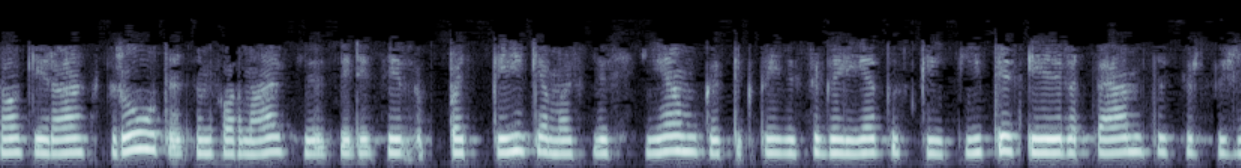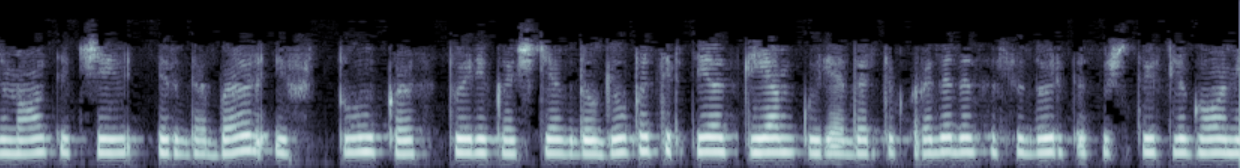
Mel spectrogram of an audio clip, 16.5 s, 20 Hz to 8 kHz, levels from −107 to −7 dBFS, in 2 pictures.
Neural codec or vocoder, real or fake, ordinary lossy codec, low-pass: codec, 16 kHz, 4.8 kbps, FACodec; fake; MP3, 24 kbps; 7.2 kHz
